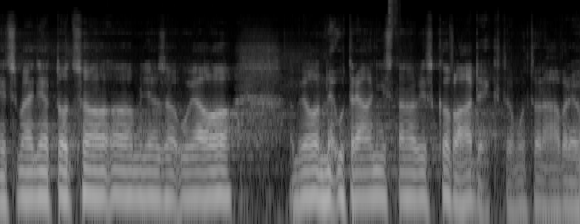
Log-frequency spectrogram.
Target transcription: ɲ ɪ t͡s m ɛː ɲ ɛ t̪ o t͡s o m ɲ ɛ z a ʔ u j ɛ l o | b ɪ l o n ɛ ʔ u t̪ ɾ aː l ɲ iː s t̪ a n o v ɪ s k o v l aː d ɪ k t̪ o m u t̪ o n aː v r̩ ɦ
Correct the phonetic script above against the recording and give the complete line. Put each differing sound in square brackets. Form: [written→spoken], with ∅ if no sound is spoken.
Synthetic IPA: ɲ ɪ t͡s m ɛː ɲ ɛ t̪ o t͡s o m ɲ ɛ z a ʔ u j [ɛ→a] l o | b ɪ l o n ɛ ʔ u t̪ ɾ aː l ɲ iː s t̪ a n o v ɪ s k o v l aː d ɪ k t̪ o m u t̪ o n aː v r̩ ɦ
